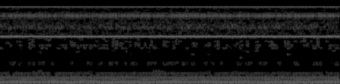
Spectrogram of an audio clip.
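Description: Near silence with only a faint, steady electrical hum on the audio feed.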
